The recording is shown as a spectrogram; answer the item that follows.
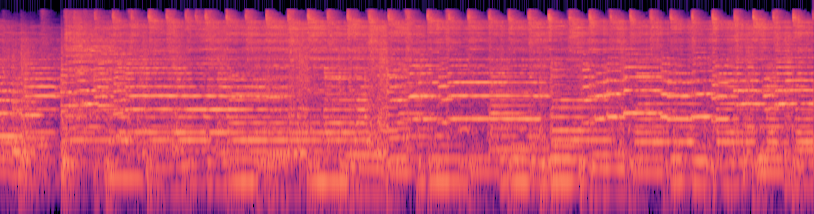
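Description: Small jazz combo playing: a trumpet carries the melody over a walking bass and a drum kit keeping a steady cymbal beat.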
